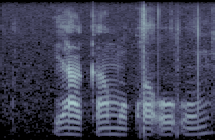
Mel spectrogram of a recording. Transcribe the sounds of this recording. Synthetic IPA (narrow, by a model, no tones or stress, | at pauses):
jakʼamʊkʰwaʔʊʔʊ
